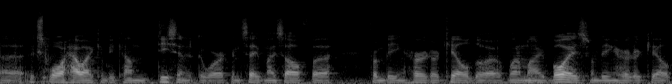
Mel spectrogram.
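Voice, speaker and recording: A man's very deep, low voice, dark and mellow in tone, with a New York accent, a fairly quick pace and monotone, flat intonation. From New York City, Queens. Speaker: company founder. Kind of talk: interview. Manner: halting, many fillers.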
